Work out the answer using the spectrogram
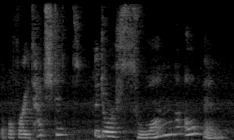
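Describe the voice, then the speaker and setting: A woman with a fairly high pitch, a darkish tone and a very animated delivery reads a picture book aloud to children as their teacher. She makes it dramatic and pauses to question her young audience. Faint background noise and a roomy echo are present.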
